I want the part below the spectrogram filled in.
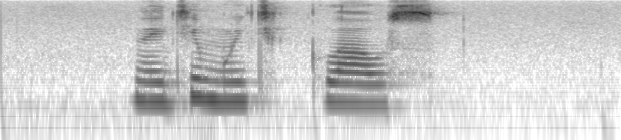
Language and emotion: Russian, neutral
